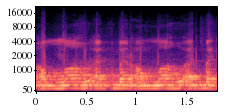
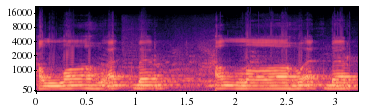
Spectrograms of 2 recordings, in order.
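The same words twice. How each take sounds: First: The two phrases run together without a pause. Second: The two phrases are separated by a pause. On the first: "ini gabung" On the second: "Nah ini pisah namanya"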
